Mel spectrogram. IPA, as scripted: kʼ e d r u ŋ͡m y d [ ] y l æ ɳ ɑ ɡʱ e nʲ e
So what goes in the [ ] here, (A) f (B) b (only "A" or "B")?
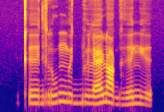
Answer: B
